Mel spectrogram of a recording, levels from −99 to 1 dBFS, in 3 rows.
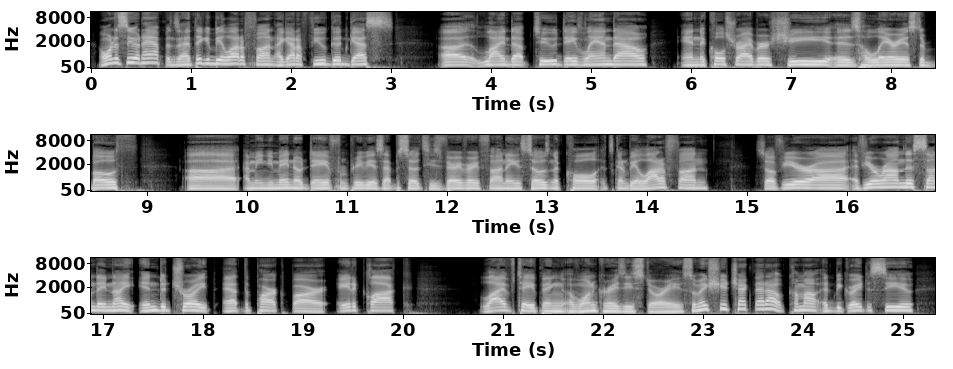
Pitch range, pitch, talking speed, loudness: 125-160 Hz, 140 Hz, 230 wpm, -18 LUFS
